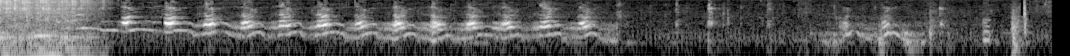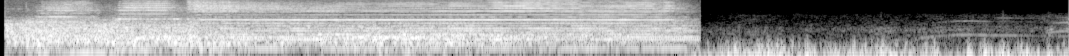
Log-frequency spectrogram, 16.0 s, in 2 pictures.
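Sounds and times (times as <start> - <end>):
cat yowling: 0.5 - 4.7.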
